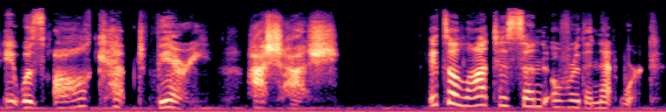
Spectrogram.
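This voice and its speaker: A woman's voice: a little high, animated, moderate pace, fairly bright tone, a little hiss or hum. A woman playing an eager, orderly moon base administrator in an audio drama. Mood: eager, helpful.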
